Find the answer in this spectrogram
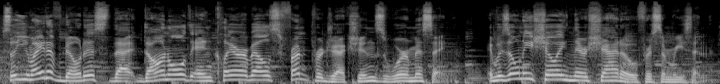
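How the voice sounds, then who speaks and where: Video host, casual explanatory narration for a countdown, mid-pitched voice, music bed. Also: expressive, normal speed.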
